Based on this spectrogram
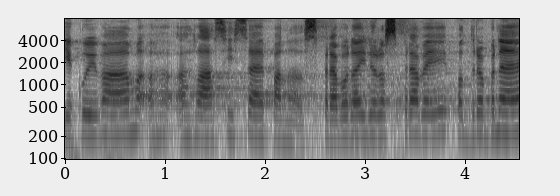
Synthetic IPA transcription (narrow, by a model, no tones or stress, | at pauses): ɛkujɪvaːmaɦlaːsiːsɛpanspɾavo̞dajdo̞ɾo̞spɾavɪpo̞d̪ɾo̞bnɛː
